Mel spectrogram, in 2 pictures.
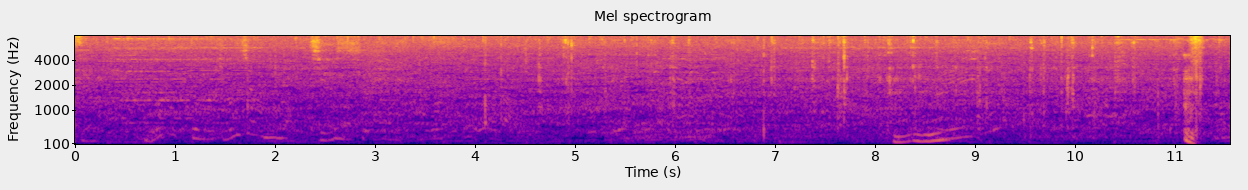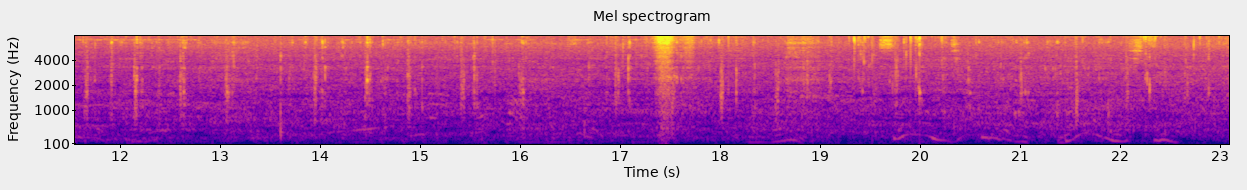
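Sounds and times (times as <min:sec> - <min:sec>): person chewing: 0:03.7 - 0:23.0
rising vocal hum: 0:05.1 - 0:09.3, 0:10.8 - 0:13.6.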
